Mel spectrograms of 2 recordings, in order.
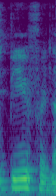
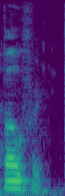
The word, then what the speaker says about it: Beaufort: It is Beaufort, not Beaufort. – Good. – Beaufort is North Carolina.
